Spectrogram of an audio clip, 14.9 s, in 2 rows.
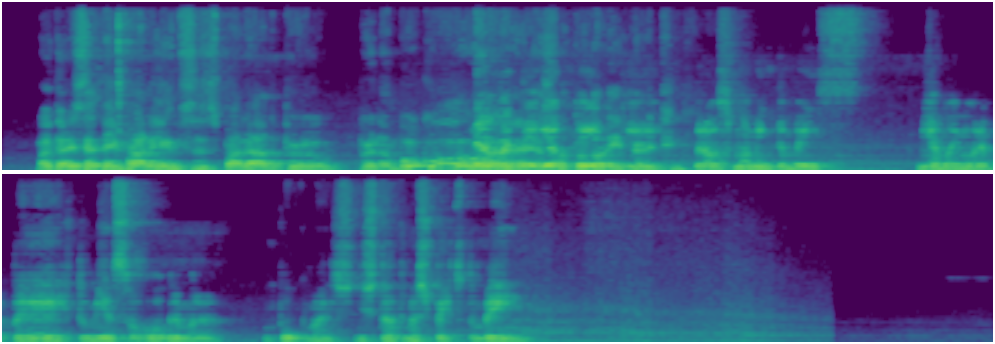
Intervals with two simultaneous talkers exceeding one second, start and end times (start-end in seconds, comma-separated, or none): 3.5-5.0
